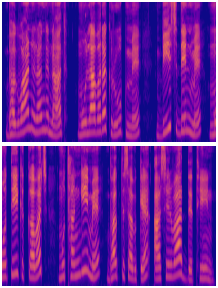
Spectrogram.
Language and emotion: Maithili, neutral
